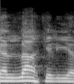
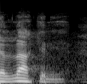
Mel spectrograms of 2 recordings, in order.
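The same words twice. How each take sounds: First: Said in the usual way. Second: "اللہ کے لیے" dropped much softer and lower; hushed plea. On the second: Shown as a demonstration. Preacher begs the youth, suddenly hushed and intimate. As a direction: sink to an intimate near-hush on "اللہ کے لیے". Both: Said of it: "خدا کے لیے".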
